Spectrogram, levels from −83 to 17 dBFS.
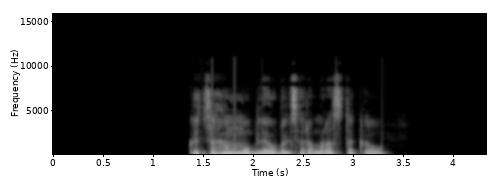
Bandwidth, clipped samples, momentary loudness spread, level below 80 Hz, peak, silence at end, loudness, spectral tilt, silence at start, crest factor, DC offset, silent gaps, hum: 9.4 kHz; under 0.1%; 10 LU; -50 dBFS; -6 dBFS; 1 s; -20 LUFS; -6.5 dB/octave; 1.35 s; 16 dB; under 0.1%; none; none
